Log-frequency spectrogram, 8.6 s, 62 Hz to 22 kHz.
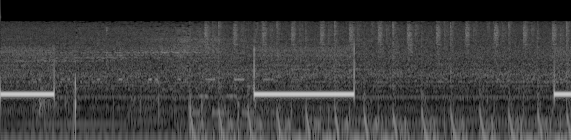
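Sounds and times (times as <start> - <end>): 
telephone ringback tone for an unanswered call: 0.0 - 0.9, 3.7 - 5.3, 8.3 - 8.5.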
